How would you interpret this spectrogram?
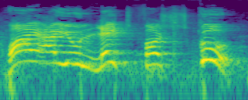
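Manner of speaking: high, loud slow mock teacher demand; hammed-up schoolmaster; stern teacher. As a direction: drag it out sternly. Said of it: "and he said".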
